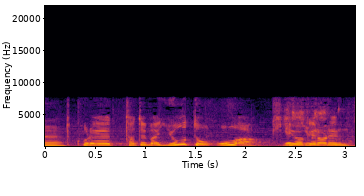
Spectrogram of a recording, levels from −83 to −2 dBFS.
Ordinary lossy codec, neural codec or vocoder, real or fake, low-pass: none; none; real; none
